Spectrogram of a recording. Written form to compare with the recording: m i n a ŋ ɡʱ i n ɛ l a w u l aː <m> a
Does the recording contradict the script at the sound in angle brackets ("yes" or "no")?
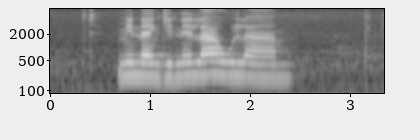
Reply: no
